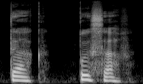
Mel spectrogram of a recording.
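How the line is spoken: Sad boy's reply. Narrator (Ukrainian): сумно відповів хлопець

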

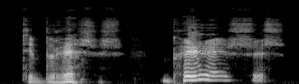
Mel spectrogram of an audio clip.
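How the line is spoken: Shouted. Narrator (Ukrainian): вона закричала

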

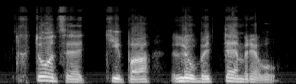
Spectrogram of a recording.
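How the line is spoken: Sharp, slightly frightened question. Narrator (Ukrainian): різко й трохи злякано спитав у Креба з Гойлом Мелфой

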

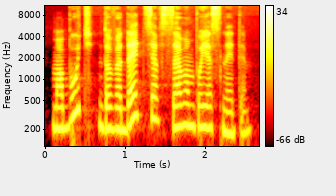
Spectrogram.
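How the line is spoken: Said calmly. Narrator (Ukrainian): спокійно сказав містер Перук

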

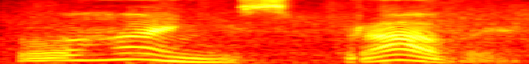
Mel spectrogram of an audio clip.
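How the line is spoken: Quiet mutter. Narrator (Ukrainian): пробурмотів стиха Нюхмумрик

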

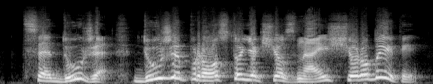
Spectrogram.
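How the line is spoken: Loud explanation. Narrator (Ukrainian): голосно розтлумачував Гегрідові Локарт

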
